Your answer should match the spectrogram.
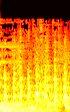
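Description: A chicken clucks in a quick, choppy series of short bursts, fairly loud, with no talking over it.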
